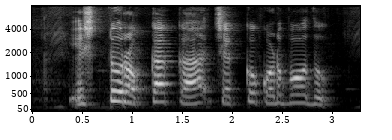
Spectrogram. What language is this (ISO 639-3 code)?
kan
